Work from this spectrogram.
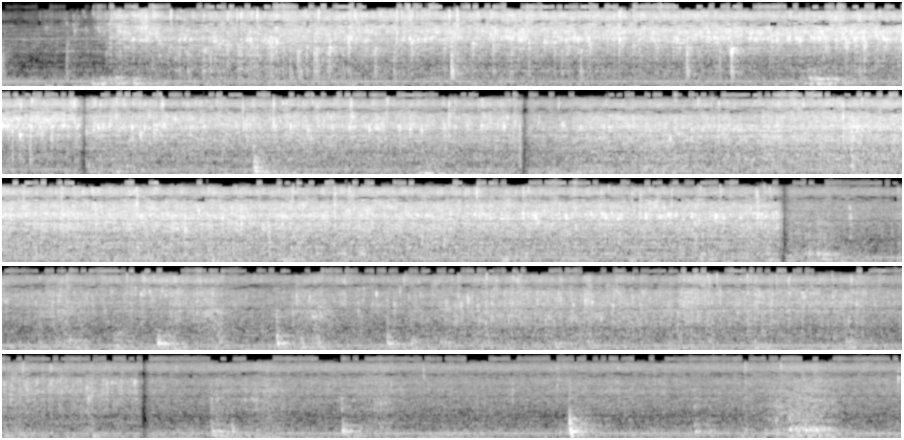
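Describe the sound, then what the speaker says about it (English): Potatoes, peeled and cut, frying in a pan on a home kitchen stove, giving a steady loud sizzle that runs throughout and eases slightly partway, with occasional clinks and stirring noises and no talk. "let's start frying these babies"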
